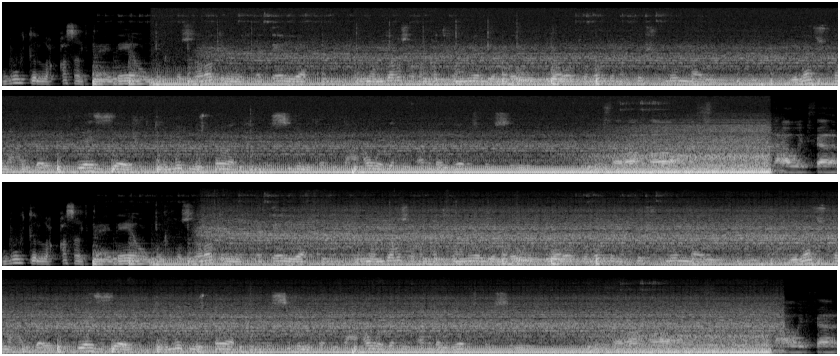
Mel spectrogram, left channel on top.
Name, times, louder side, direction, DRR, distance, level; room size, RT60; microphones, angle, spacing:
voice 1, 0.0-3.1 3.5-13.7, right 1 dB, 10° right, 0.5 m, -26 dB
Tambourine, 0.9-6.6 6.9-7.0 7.3-7.8 8.2-8.3 8.6-12.7 14.2-15.2, left 1 dB, 15° left, 0.8 m, -27 dB
sound 1, 1.5-16.1, left 4 dB, 40° left, 0.5 m, -20 dB
sound 2, 1.9-16.2, right 6 dB, 75° right, 0.7 m, -30 dB
voice 2, 14.2-16.7, left 4 dB, 75° left, 5.0 m, -27 dB
15.0 x 5.3 x 3.2 m
head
